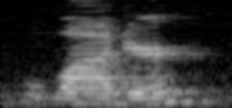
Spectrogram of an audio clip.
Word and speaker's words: water: Americans have the habit of pronouncing T in the middle of the word as if it were a D. For example, water, daughter, letter, bottle, computer, heater, and this usually happens when the T comes between two vowels.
